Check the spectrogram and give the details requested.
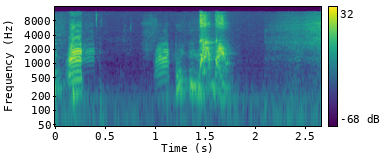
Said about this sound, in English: Yeah, you heard the duck.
